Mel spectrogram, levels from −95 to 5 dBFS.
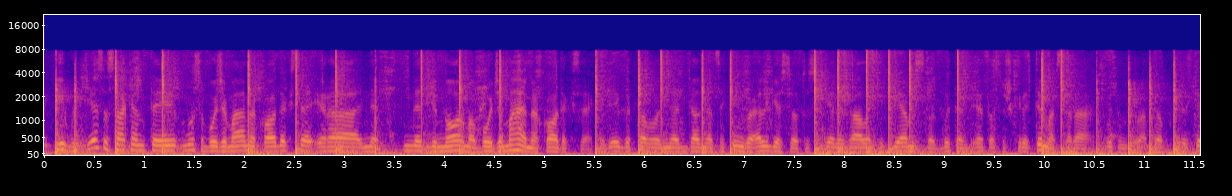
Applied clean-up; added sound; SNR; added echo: none; Writing; -1 dB; none.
